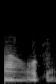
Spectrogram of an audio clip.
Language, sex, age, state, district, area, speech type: Tamil, male, 18-30, Tamil Nadu, Tiruchirappalli, rural, conversation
